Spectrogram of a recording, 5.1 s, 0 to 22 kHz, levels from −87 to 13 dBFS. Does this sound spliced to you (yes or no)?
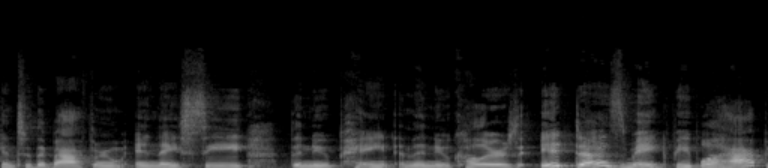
no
